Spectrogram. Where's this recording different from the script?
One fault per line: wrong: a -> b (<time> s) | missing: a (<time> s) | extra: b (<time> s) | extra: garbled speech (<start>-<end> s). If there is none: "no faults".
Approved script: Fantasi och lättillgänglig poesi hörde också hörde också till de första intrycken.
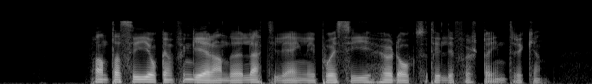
extra: en fungerande (1.6 s)
missing: hörde också (4.3 s)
